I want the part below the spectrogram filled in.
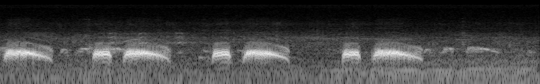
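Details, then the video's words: A Spotted dove coos eagerly, each phrase a brief clipped note then a drawn-out, softly falling coo, repeated three times in quick succession with little else audible. "Thổ Sấm gáy gọi, thúc gù rất sung"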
